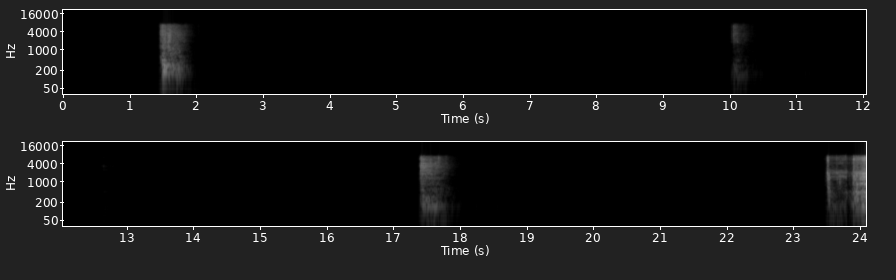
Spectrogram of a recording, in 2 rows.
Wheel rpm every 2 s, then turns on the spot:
0, 0, 0, 0, 0, 0, 0, 0, 0, 0, 0, 0.
none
